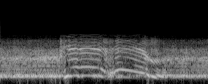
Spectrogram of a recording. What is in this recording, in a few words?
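English attack position mood high; speech; War Thunder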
